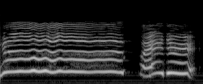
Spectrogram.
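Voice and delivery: high, sing-song wail; whimper-wail about the spider; lightly hammed-up frightened wail; mock scream. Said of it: "screaming and sitting on the sink".

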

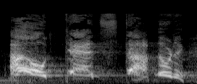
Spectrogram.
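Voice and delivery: very high comic cry for mercy; mock pained yelp. Brother begging dad to stop spanking, high mock yelp. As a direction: yelp as if being strapped.

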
